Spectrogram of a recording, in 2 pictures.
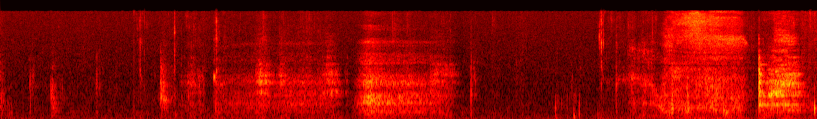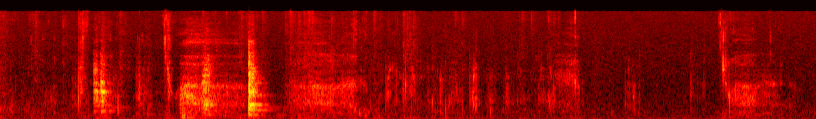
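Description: Close-up chewing and mouth sounds of a person eating soft scrambled eggs. About halfway through, a wooden spoon scoops eggs off the griddle pan, followed by a run of louder, noisier bursts.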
